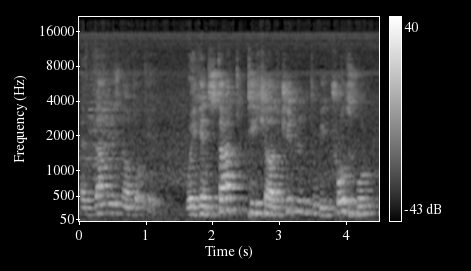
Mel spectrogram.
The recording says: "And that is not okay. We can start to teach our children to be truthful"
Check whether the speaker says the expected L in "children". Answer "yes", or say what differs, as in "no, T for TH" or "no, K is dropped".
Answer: yes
